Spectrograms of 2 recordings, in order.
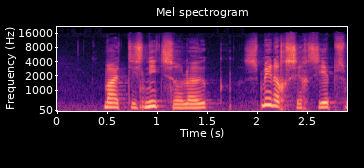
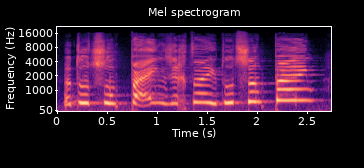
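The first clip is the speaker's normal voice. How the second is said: whiny crying; 12 semitones higher than usual. Acted. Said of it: "moet Jip al te huilen".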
